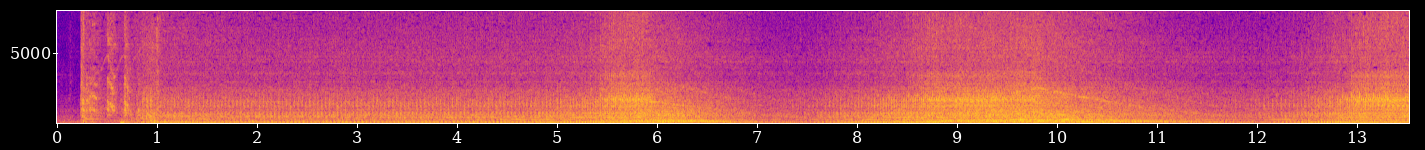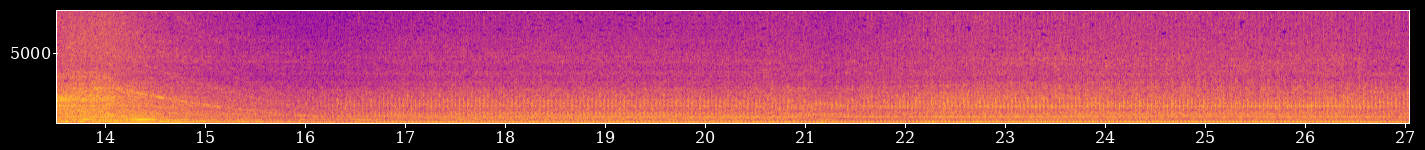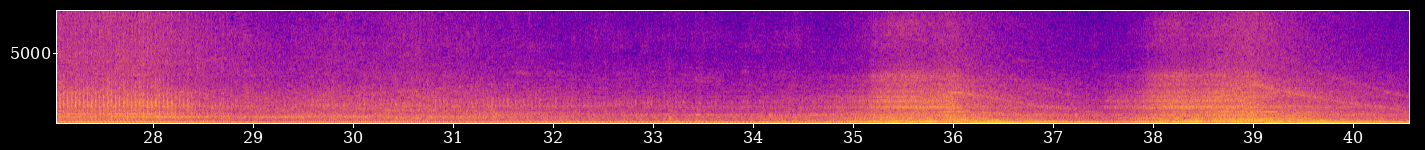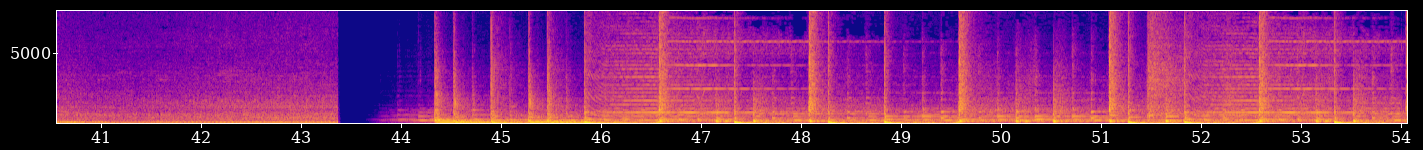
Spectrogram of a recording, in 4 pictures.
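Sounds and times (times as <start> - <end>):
engine starting: 0.0 - 1.6
engine idling: 0.0 - 37.9, 39.4 - 43.4
engine revving: 0.2 - 43.4.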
